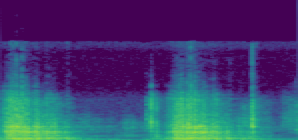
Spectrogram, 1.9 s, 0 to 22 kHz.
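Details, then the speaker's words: Puch Dart/Mini Maxi with previously seized Puch E50 two-stroke, first start, about 150 compression, choke on, bodged throttle: rough uneven bursting revs with harsh grating rattle; something grinding internally, cause unclear. "down sounds like things are grinding against things and I can't wobbly that is either"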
